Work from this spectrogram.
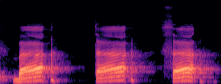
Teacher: بعض لوگ ان حروفوں کو جیسے با، تا، ثا، ان کو ادا کرنے میں آخر میں حمزہ پیدا کرتے ہیں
